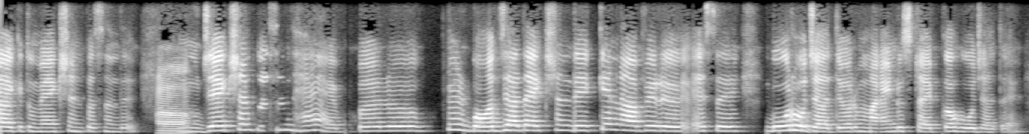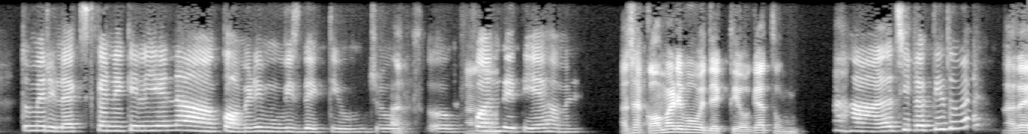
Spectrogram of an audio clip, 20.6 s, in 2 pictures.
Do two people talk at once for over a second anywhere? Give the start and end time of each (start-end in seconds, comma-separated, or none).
none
